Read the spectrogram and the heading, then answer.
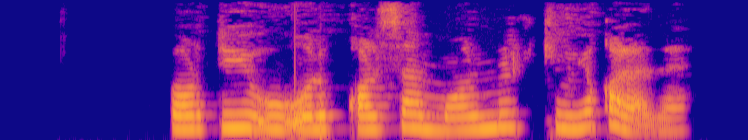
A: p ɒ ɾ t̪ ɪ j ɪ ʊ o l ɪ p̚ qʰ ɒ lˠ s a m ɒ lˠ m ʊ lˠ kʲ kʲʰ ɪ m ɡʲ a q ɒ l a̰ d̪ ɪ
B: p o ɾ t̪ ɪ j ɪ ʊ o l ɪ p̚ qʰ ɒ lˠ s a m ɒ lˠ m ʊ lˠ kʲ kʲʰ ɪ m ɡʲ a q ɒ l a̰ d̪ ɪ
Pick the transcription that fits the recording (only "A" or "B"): A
